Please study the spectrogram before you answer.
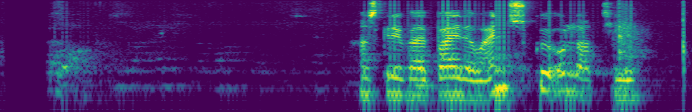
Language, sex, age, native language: Icelandic, female, 40-49, Icelandic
